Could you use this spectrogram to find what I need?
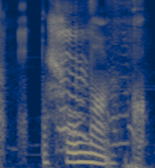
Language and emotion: Russian, angry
